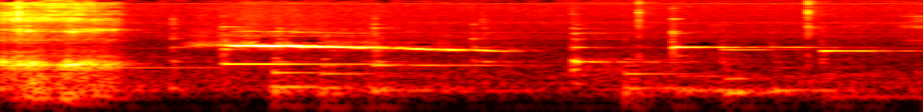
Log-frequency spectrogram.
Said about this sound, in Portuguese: Essa é roncando de sono. Está roncando de sono, tio Gerúndio.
